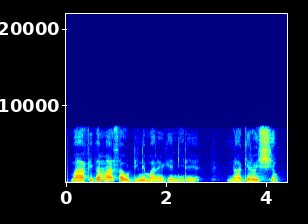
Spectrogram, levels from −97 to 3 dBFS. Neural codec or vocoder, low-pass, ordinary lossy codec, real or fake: none; 7.2 kHz; none; real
